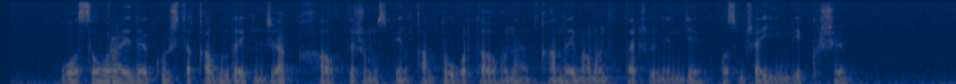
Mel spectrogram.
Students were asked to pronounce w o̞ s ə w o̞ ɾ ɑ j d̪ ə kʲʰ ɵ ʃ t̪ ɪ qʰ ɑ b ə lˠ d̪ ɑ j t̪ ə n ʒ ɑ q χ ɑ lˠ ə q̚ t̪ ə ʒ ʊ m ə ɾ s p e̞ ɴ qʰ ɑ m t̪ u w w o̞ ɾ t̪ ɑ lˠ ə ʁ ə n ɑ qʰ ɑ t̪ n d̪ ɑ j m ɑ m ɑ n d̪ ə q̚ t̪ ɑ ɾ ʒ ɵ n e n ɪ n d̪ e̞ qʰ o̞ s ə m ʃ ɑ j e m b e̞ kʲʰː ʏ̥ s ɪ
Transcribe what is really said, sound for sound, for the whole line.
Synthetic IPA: w o̞ s ə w o̞ ɾ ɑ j d̪ ɑ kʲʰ ɵ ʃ t̪ ɪ qʰ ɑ b ə lˠ d̪ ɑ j t̪ ə n ʒ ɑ q χ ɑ lˠ ə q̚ t̪ ə ʒ ʊ m ə s p e̞ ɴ qʰ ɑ m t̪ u w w o̞ ɾ t̪ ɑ lˠ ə ʁ ə n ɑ qʰ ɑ n d̪ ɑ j m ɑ m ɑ n d̪ ə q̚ t̪ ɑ ɾ ʒ ɵ n e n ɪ n d̪ e̞ qʰ o̞ s ə m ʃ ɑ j e m b e̞ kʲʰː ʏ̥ ʃ ɪ

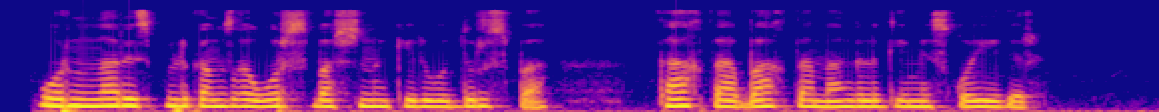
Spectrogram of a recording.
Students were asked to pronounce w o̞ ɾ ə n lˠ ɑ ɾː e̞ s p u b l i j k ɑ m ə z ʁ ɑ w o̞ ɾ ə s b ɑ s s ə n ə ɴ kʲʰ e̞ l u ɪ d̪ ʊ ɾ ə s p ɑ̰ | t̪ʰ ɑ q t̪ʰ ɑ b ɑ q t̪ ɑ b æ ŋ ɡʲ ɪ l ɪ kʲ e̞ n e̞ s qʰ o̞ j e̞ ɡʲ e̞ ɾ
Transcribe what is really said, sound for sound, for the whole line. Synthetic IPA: w o̞ ɾ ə n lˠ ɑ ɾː e̞ s p u b l i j k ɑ m ə z ʁ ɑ w o̞ ɾ ə s b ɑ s ʃ ə n ə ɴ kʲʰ e̞ l u ɪ d̪ ʊ ɾ ə s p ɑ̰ | t̪ʰ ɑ q t̪ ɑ b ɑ q t̪ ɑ m æ ŋ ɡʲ ɪ l ɪ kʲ e̞ m e̞ s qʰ o̞ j e̞ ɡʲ e̞ ɾ

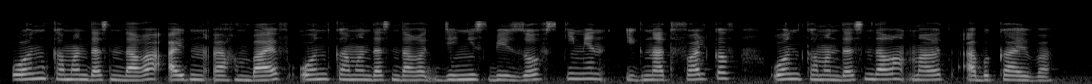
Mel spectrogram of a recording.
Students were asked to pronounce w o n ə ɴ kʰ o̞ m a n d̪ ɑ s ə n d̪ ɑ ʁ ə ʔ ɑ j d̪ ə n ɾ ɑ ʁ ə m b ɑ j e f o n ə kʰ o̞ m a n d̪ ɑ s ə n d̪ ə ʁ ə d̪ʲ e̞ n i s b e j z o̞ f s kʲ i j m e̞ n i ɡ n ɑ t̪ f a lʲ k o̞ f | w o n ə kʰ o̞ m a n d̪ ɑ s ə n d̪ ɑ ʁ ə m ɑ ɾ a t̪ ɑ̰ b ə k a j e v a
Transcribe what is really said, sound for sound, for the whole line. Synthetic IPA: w o n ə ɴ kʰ o̞ m a n d̪ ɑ s ə n d̪ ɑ ʁ ə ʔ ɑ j d̪ ə n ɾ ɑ χ ə m b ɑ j e f o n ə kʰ o̞ m a n d̪ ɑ s ə n d̪ ɑ ʁ ə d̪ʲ e̞ n i s b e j z o̞ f s kʲ i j m e̞ n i ɡ n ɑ t̪ f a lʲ k o̞ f | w o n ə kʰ o̞ m a n d̪ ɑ s ə n d̪ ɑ ʁ ə m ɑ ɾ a t̪ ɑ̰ b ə k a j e v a

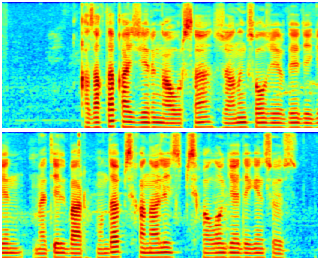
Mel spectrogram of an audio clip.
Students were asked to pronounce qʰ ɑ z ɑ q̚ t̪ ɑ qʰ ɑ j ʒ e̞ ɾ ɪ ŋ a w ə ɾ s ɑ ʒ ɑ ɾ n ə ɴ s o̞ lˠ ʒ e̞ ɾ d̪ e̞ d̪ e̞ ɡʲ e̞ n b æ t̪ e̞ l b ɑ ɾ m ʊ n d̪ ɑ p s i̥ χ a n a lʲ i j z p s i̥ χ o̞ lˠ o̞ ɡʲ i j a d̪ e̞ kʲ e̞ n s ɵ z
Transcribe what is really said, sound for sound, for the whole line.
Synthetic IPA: qʰ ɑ z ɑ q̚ t̪ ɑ qʰ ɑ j ʒ e̞ ɾ ɪ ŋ ɑ w ə ɾ s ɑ ʒ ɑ n ə ɴ s o̞ lˠ ʒ e̞ ɾ d̪ e̞ d̪ e̞ ɡʲ e̞ n m æ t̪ e̞ l b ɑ ɾ m ʊ n d̪ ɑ p s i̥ χ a n a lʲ i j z p s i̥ χ o̞ lˠ o̞ ɡʲ i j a d̪ e̞ ɡʲ e̞ n s ɵ z

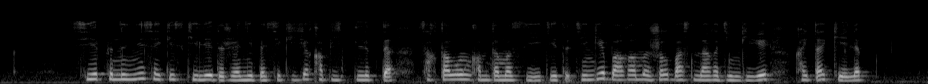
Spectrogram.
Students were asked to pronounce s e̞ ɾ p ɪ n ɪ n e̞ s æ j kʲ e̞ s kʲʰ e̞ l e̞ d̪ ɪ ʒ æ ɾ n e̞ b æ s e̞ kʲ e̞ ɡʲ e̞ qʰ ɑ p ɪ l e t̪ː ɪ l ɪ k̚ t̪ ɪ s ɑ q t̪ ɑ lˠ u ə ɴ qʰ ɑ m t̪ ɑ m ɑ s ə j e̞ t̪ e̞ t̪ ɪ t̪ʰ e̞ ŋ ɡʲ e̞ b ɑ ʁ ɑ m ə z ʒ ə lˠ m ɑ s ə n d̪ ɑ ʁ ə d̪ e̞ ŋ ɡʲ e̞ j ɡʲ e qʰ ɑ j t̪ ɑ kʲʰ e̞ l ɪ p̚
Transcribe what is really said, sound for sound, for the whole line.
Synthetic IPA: s e̞ ɾ p ɪ n ɪ n e̞ s æ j kʲ e̞ s kʲʰ e̞ l e̞ d̪ ɪ ʒ æ n e̞ b æ s e̞ kʲ e̞ ɡʲ e̞ qʰ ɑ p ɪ l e t̪ː ɪ l ɪ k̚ t̪ ɪ s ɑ q t̪ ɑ lˠ u ə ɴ qʰ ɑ m t̪ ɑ m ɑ s ə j e̞ t̪ e̞ d̪ ɪ t̪ʰ e̞ ŋ ɡʲ e̞ b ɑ ʁ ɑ m ə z ʒ ə lˠ b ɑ s ə n d̪ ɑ ʁ ə d̪ e̞ ŋ ɡʲ e̞ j ɡʲ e qʰ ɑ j t̪ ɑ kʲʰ e̞ l ɪ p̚

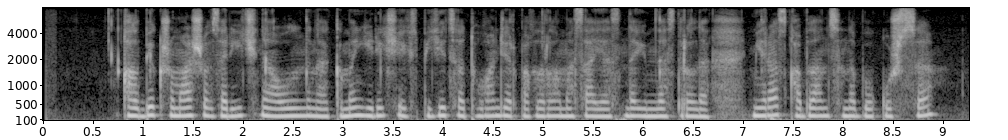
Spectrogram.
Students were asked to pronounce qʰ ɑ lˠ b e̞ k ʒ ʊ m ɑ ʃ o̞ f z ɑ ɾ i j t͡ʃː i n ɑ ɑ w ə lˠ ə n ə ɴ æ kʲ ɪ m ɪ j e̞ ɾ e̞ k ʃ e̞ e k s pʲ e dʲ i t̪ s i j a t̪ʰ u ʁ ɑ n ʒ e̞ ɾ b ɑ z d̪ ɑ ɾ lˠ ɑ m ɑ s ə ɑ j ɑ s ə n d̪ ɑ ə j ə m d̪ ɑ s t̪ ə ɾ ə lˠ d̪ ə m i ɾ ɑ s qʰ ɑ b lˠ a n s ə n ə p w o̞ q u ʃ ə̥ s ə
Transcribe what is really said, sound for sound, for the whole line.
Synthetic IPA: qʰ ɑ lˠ b e̞ k ʒ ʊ m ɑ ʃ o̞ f z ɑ ɾ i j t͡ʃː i n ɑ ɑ w ə lˠ ə n ə ɴ æ kʲ ɪ m ɪ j e̞ ɾ e̞ k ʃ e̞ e k s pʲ e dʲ i t̪ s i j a t̪ʰ u ʁ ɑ n ʒ e̞ ɾ b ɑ ʁ d̪ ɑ ɾ lˠ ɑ m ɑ s ə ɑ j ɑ s ə n d̪ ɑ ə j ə m d̪ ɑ s t̪ ə ɾ ə lˠ d̪ ə m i ɾ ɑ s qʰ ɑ b lˠ ɑ n s ə n ə p w o̞ q u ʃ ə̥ s ə

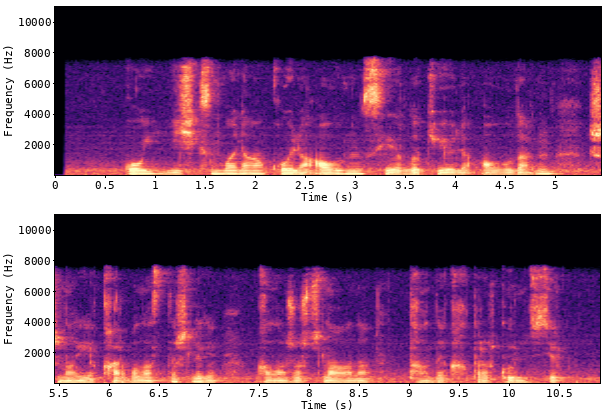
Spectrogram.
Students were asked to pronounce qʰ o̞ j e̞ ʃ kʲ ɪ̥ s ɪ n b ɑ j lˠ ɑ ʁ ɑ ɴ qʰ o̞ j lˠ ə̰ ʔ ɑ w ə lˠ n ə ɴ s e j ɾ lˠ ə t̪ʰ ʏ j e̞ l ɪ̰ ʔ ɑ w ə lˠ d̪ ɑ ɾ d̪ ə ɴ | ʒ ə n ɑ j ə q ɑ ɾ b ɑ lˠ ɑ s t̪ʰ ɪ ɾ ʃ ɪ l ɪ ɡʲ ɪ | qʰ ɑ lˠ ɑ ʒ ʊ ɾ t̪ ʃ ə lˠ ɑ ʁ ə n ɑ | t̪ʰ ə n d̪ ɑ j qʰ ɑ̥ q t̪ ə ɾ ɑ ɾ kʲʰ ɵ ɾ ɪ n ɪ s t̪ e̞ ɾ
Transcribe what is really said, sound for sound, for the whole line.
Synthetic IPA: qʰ o̞ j e̞ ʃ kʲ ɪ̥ s ɪ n b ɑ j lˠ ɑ ʁ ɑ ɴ qʰ o̞ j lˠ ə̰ ʔ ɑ w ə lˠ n ə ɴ s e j ɾ lˠ ə t̪ʰ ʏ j e̞ l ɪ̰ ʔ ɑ w ə lˠ d̪ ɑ ɾ d̪ ə ɴ | ʃ ə n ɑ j ə qʰ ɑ ɾ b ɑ lˠ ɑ s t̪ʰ ɪ ɾ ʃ ɪ l ɪ ɡʲ ɪ | qʰ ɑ lˠ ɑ ʒ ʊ ɾ t̪ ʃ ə lˠ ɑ ʁ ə n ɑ | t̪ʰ ɑ n d̪ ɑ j qʰ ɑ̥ q t̪ ə ɾ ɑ ɾ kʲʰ ɵ ɾ ɪ n ɪ s t̪ e̞ ɾ

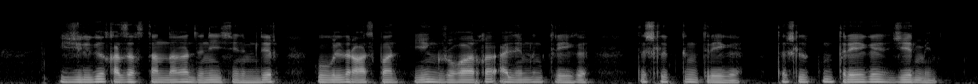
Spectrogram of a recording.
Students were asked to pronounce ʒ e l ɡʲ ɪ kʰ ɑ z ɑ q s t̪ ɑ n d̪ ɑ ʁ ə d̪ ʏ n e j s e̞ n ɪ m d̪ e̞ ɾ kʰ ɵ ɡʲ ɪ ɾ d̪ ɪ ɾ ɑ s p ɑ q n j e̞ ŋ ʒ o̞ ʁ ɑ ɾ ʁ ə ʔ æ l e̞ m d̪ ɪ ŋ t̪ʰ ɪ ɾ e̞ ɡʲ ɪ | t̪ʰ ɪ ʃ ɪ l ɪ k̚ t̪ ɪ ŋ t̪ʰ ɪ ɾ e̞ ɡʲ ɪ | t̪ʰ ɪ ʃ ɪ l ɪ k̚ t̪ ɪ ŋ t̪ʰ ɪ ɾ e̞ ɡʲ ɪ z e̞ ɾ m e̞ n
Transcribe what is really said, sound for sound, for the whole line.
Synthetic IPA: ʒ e l ɡʲ ɪ qʰ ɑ z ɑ q s t̪ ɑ n d̪ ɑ ʁ ə d̪ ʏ n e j s e̞ n ɪ m d̪ e̞ ɾ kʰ ɵ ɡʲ ɪ l d̪ ɪ ɾ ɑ s p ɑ n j e̞ ŋ ʒ o̞ ʁ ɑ ɾ ʁ ə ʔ æ l e̞ m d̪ ɪ ŋ t̪ʰ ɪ ɾ e̞ ɡʲ ɪ | t̪ʰ ɪ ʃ ɪ l ɪ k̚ t̪ ɪ ŋ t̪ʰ ɪ ɾ e̞ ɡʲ ɪ | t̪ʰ ɪ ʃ ɪ l ɪ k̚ t̪ ɪ ŋ t̪ʰ ɪ ɾ e̞ ɡʲ ɪ ʒ e̞ ɾ m e̞ n

